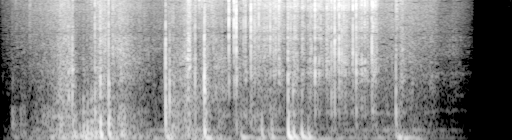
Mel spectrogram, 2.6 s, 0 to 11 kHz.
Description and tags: handle-tear-cardboard-box
10.24.16: Handling and slightly tearing an empty cardboard box (formerly a 12 pack of soda)
eat, cardboard, hit, break, board, box, drum, pack, carton, card-board, card, natural, tear, crunch, handle, foley, rip, package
